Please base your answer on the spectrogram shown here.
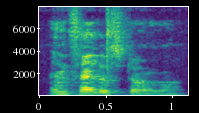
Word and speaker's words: Ancylostoma: Ancylostoma. It is ensylo. Ancylostoma You duodenum. you strike out C before L.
